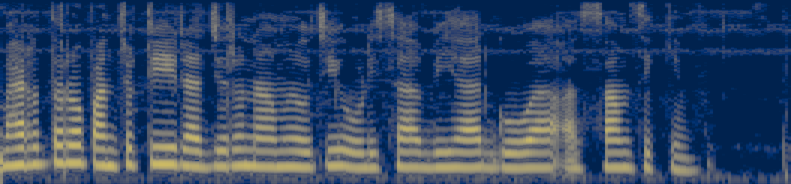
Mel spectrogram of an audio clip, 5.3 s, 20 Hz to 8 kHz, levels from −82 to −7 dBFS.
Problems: none marked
